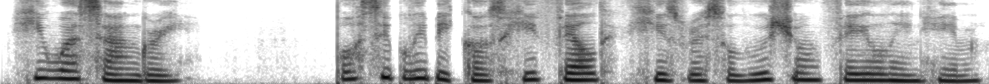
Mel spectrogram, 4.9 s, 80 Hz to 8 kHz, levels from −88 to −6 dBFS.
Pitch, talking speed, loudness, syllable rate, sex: 230 Hz, 135 wpm, -18 LUFS, 4.8 syllables/s, female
